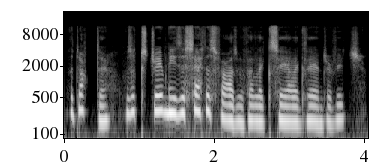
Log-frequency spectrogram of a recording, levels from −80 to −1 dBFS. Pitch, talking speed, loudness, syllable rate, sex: 205 Hz, 120 wpm, -17 LUFS, 5.8 syllables/s, female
